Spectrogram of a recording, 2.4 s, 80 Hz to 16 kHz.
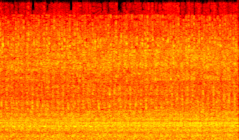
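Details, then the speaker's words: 2016 Maserati Ghibli Q4 twin-turbo V6, 60k miles, timing codes, idling: uneven lumpy shaking beat under loud hiss, raw gas smell, feels like 3 cylinders; one bank dead, misfire. "Smells like raw gas. Shaking like crazy. Feels like it's running on 3 cylinders."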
